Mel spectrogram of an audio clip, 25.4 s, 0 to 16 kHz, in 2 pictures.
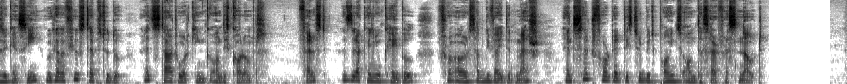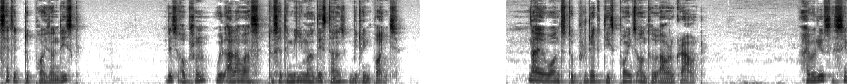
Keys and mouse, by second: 0.1 ctrl+z, 0.4 middle click, 0.9 ctrl+r, 1.8 Tab, 2.5-3.4 middle drag, 4.8 shift+middle drag, 5.6 middle drag, 6.1 middle drag, 7.1 click, 7.4-8.2 drag, 8.2 r, 8.2 g, 8.6-12.5 drag, 12.7 alt+shift+click, 13.1 middle click, 14.2-14.9 drag, 15.1 click, 16.5 click, 18.7 shift+click, 20.2 shift+click, 20.9 click, 24.3 click.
